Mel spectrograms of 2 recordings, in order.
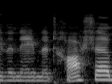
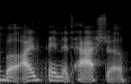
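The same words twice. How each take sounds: First: Natasha with an open AH in the middle; long AH in "Natasha"; British-style Natasha. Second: Natasha with the A of cat; American A in "Natasha"; American-style Natasha. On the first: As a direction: say Natasha as na-TAH-sha. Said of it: "how you're actually supposed to say". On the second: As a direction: say Natasha as na-TASH-a, short A. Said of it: "with an A instead of an A". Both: Shown as a demonstration.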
